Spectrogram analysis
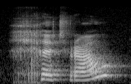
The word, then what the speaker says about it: getrouw: You could try a g, getrouw.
